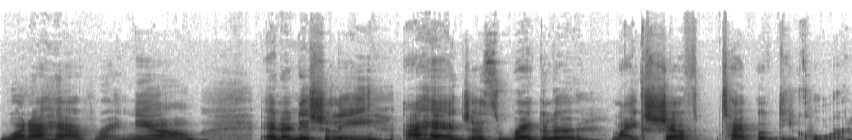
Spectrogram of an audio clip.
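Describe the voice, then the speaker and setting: In a very clean recording with a silent background, a woman speaks at a very slow pace with fairly even intonation. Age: 50s. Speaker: lifestyle vlogger. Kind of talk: casual talk to camera. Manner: chatty.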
